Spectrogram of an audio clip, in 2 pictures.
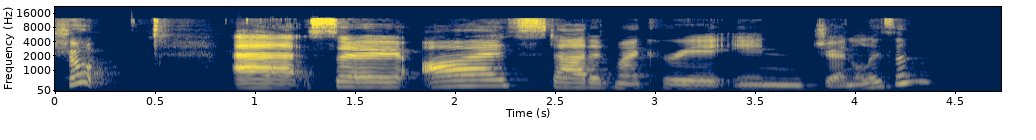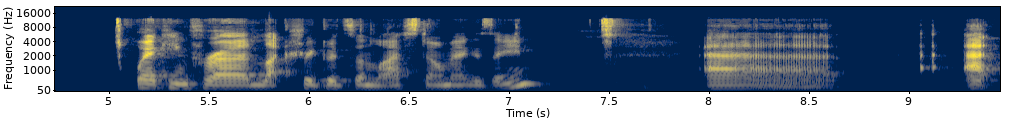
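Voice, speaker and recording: A bright, sharp-toned woman with an Australian accent, lively intonation and a fairly slow pace. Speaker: marketing executive. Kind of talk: interview. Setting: call. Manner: hesitant, many fillers.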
